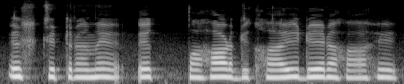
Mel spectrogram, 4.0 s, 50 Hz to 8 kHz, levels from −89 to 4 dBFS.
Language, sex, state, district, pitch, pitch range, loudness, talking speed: Hindi, female, Madhya Pradesh, Bhopal, 225 Hz, 220-235 Hz, -15 LUFS, 135 wpm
